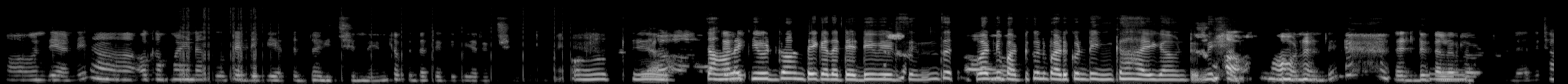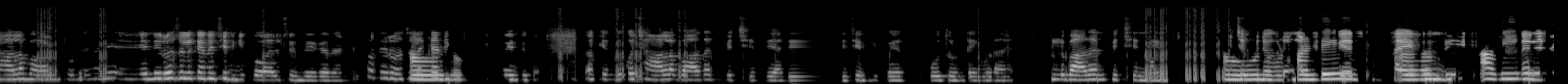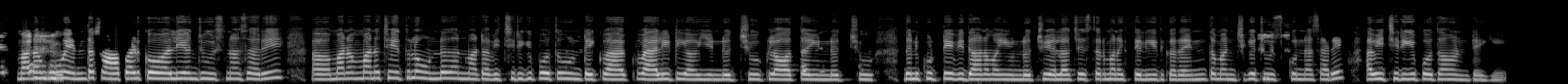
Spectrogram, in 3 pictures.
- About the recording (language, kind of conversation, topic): Telugu, podcast, పాత వస్తువును వదిలేయాల్సి వచ్చినప్పుడు మీకు ఎలా అనిపించింది?
- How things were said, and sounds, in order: distorted speech; in English: "టెడ్డీ బేర్"; in English: "టెడ్డీ బేర్"; in English: "క్యూట్‌గా"; in English: "టెడ్డీ బేర్"; in English: "టెడ్డీ బేర్స్"; other background noise; laughing while speaking: "ఆ! అవునండి"; in English: "రెడ్ కలర్‌లో"; chuckle; in English: "టెడ్డీ బేర్"; unintelligible speech; giggle; in English: "క్వా క్వాలిటీ"; unintelligible speech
